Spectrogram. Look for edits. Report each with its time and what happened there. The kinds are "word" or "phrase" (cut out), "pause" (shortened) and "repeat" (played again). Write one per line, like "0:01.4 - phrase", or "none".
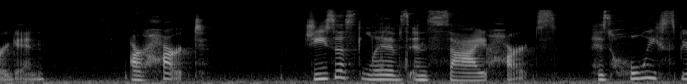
0:04.9 - word

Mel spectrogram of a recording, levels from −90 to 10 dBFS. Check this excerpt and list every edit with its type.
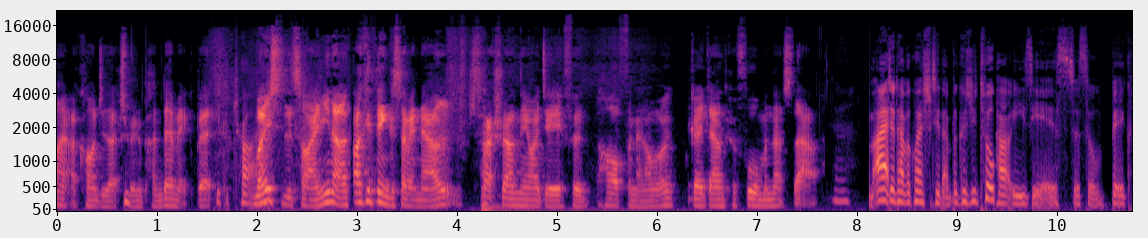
0:02.9 - word
0:04.1 - word
0:06.3 - word
0:06.7 - word
0:08.3 - word
0:08.7 - word
0:09.4 - word

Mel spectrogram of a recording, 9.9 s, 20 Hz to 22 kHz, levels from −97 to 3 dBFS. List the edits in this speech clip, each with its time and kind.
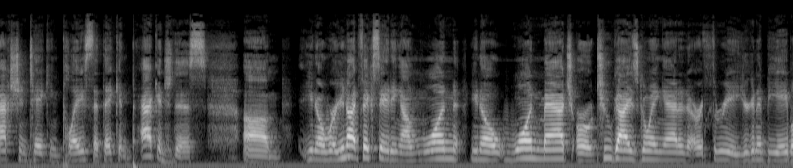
0:03.5 - pause
0:04.5 - word
0:05.8 - pause
0:08.8 - word

